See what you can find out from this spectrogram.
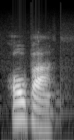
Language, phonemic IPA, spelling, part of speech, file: Dutch, /ˈopa/, opa, noun, Nl-opa.ogg
- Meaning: 1. granddad, grandpa, pops 2. any old man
